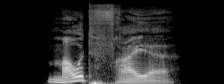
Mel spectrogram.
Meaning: inflection of mautfrei: 1. strong/mixed nominative/accusative feminine singular 2. strong nominative/accusative plural 3. weak nominative all-gender singular
- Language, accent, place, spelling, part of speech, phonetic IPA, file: German, Germany, Berlin, mautfreie, adjective, [ˈmaʊ̯tˌfʁaɪ̯ə], De-mautfreie.ogg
